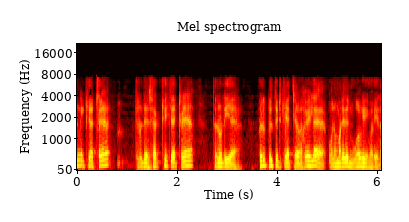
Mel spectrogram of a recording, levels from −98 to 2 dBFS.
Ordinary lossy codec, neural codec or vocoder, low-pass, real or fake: AAC, 48 kbps; codec, 24 kHz, 1.5 kbps, HILCodec; 7.2 kHz; fake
